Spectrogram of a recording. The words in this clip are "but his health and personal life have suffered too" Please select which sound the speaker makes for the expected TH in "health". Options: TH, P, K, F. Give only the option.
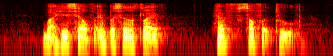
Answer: F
